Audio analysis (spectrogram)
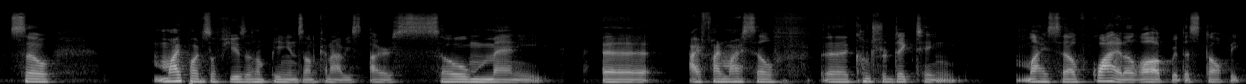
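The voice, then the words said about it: Portuguese accent. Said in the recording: “I'm saying it with a Portuguese accent, sorry, but that is going to be how I will pronounce it.”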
